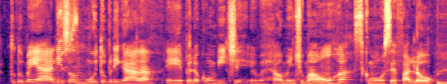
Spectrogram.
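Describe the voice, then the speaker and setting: The speaker has a Paraguayan Spanish accent and fairly even intonation. The pace is moderate. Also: woman. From Paraguay, Asunción. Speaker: surgeon. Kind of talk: interview podcast.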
